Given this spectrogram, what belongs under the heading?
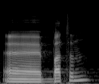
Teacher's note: núcleo es la n entonces ahí realmente en button no hay en la segunda sílaba no tiene ninguna vocal sino que es la n la que es el núcleo de la sílaba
